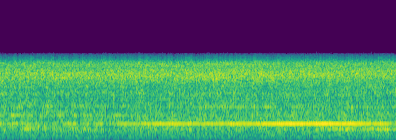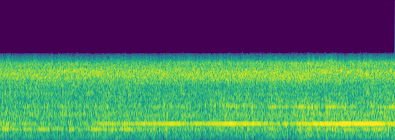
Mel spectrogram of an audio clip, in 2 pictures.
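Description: A floor scrubbing machine whirs and hums steadily.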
